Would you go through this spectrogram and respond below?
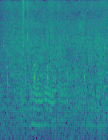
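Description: Bees working apple blossoms make a steady, close buzzing drone with wingbeats rising and falling as individual insects pass, continuous and alone with no voices.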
